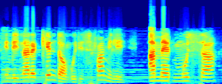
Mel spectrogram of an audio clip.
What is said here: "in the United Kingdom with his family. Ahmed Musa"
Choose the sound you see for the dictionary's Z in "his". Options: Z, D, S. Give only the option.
S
